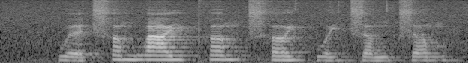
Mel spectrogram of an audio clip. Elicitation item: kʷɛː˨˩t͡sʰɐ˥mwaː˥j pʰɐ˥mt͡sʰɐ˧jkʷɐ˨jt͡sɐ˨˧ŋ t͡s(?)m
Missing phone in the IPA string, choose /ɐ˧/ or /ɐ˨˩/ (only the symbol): ɐ˧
